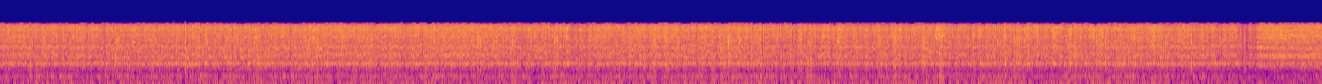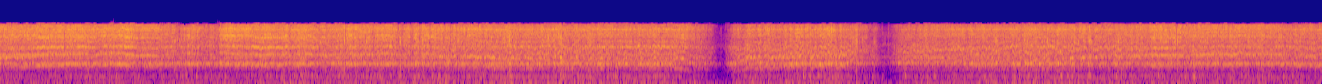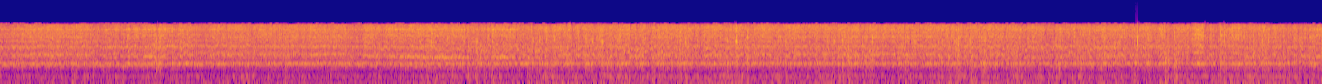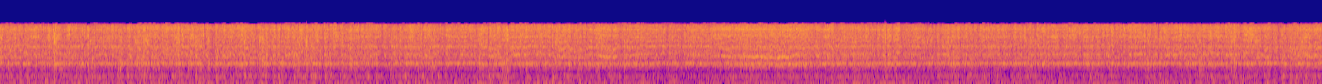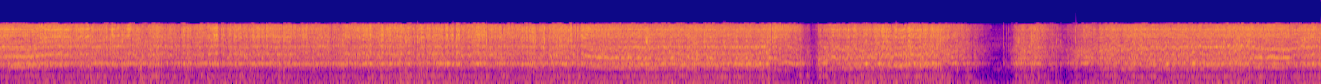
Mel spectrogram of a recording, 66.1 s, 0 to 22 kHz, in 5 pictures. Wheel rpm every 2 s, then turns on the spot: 220, 230, 230, 230, 230, 230, 220, 230, 220, 170, 130, 180, 220, 220, 230, 220, 230, 240, 230, 230, 230, 230, 220, 220, 230, 230, 230, 230, 230, 210, 140, 80, 200.
none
